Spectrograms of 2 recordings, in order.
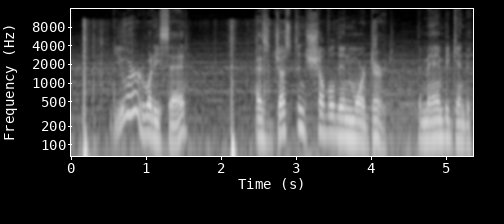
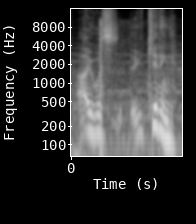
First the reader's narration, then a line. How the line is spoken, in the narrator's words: he sputtered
